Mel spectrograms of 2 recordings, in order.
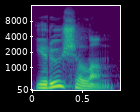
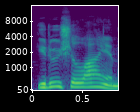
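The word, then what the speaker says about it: ירושלים: So the first consonant for Yah here, or for Jerusalem, is, the way it's translated in English, is a yod, okay? It's Yerushalem, or Yerushalayim is the other form that you'll see in Hebrew.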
